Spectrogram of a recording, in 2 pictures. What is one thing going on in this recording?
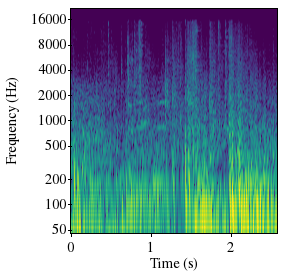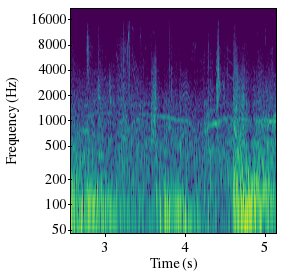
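Gunfire and explosions boom and crack all around.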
